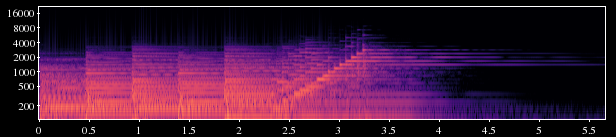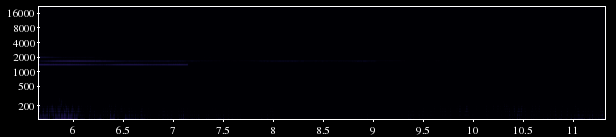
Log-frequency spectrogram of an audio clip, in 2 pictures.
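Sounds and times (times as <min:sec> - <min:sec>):
jazz standard played on piano: 0:00.0 - 0:04.2.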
